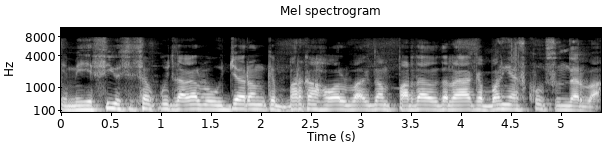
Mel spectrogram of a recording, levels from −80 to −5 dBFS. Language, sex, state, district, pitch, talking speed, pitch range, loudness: Bhojpuri, male, Bihar, East Champaran, 130 Hz, 245 wpm, 125-135 Hz, -13 LUFS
